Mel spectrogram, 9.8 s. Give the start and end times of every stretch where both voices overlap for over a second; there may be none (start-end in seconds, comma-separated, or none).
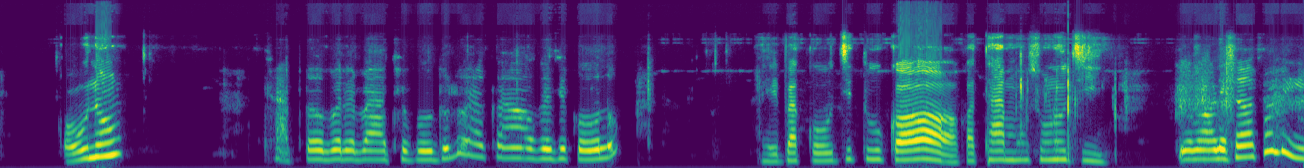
none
